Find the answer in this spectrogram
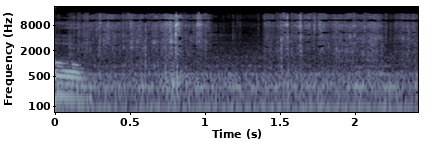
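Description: Foil and paper sandwich wrapper crinkling faintly as it is handled and folded back, with a few brief crackles about a second in.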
